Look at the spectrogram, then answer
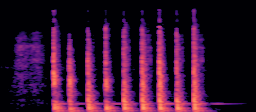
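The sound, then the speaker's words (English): Eight heavy, rapid knocks pound loudly on a wooden door in a steady, insistent rhythm, each with a hollow thud, following a brief soft rustle. “You go up and you pound on the door.”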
